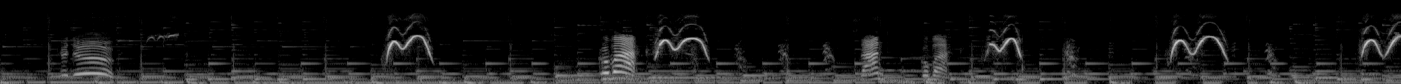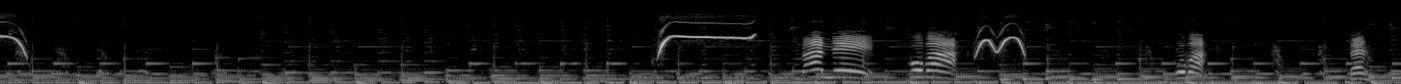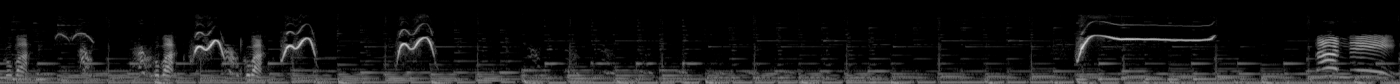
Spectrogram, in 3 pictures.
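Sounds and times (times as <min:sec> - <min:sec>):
background music: 0:00.0 - 0:42.0
shepherd's whistle: 0:01.4 - 0:02.0, 0:03.8 - 0:04.4, 0:06.5 - 0:07.2, 0:09.8 - 0:10.8, 0:11.6 - 0:12.5, 0:13.6 - 0:14.4, 0:20.5 - 0:21.7, 0:23.7 - 0:24.4, 0:28.6 - 0:29.0, 0:29.9 - 0:31.2, 0:32.0 - 0:32.4, 0:38.8 - 0:40.3.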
